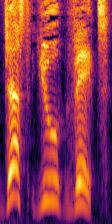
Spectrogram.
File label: Just you wait, Russian; hedgewars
